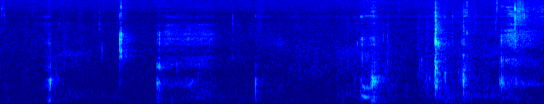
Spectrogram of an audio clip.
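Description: A toddler chewing slices of pepino melon: faint, wet mouth clicks and lip smacks, coming more often near the end.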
